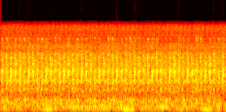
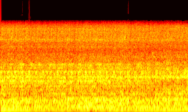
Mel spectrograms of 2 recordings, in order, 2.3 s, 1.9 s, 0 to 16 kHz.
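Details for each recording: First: Toyota Fortuner VRZ (New Fortuner) at idle with AC off, after removing and repairing the AC compressor and a leak test at 200: the earlier growling (ngorok) noise is gone, and the steady, even idle sounds healthy. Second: Toyota Fortuner VRZ, A/C on, idle, heard near the compressor at lower left of engine: rough, constant growl under the running noise, quiet when disengaged; worn A/C compressor clutch plate.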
